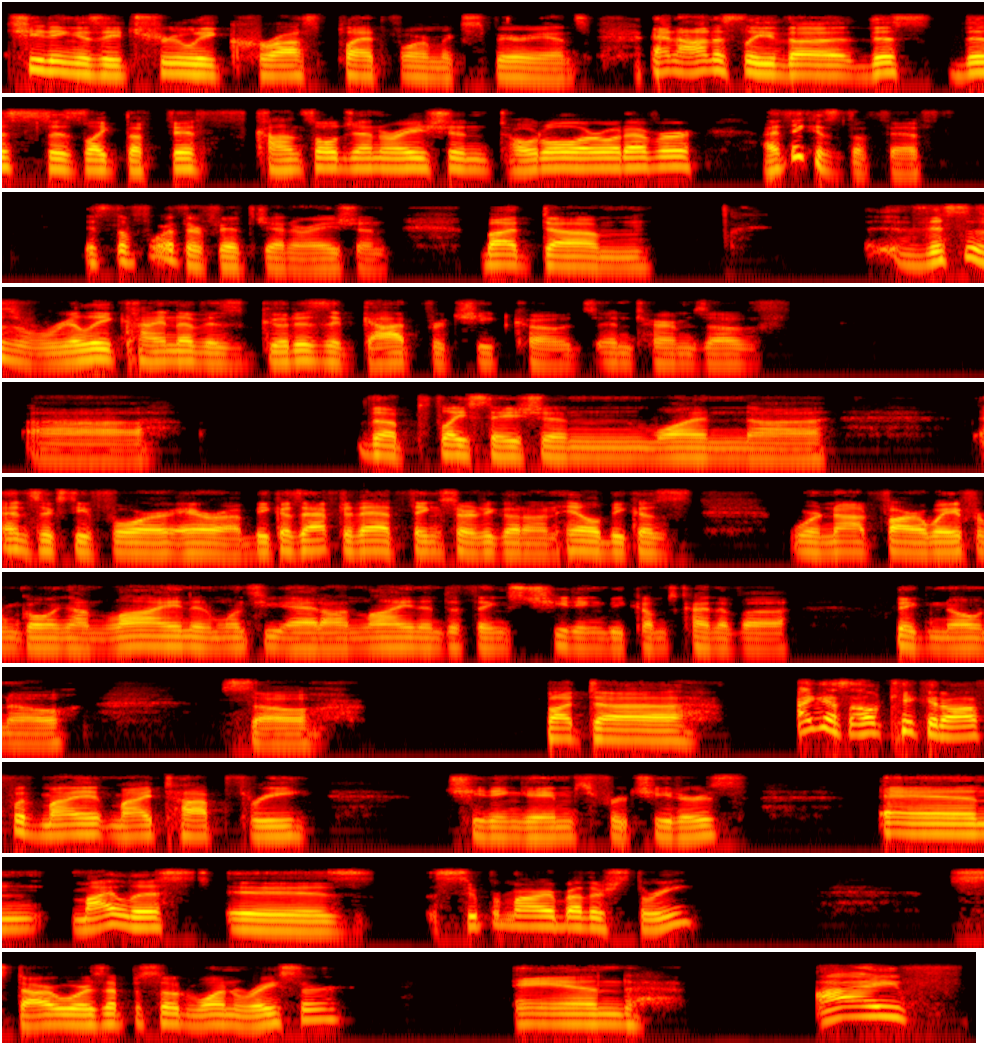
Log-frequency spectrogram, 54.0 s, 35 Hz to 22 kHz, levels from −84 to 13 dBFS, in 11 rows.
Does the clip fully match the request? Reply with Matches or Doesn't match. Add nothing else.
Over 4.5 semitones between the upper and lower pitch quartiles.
Matches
